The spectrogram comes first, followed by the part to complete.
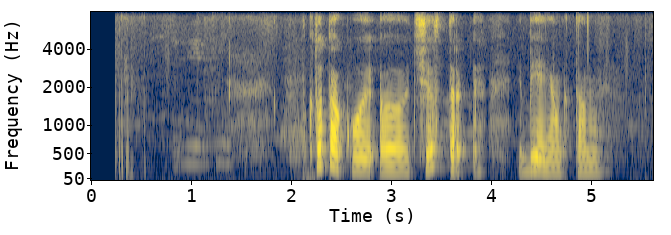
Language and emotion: Russian, neutral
